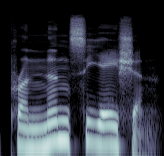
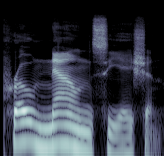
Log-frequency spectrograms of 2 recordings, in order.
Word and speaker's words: pronunciation: And mistake number five, and this is a big one, pronunciation. Ha, the word pronunciation itself. So many learners say pronounciation, with an extra syllable sometimes.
